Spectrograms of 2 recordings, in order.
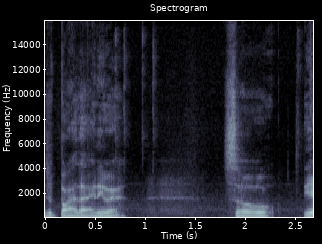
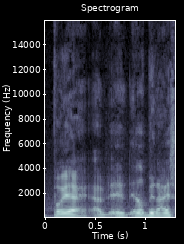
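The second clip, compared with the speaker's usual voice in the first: usual speaking voice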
